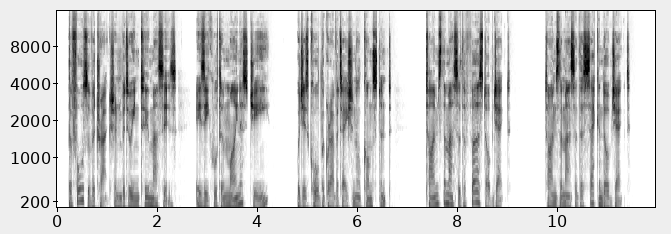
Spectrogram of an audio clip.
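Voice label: English elearning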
